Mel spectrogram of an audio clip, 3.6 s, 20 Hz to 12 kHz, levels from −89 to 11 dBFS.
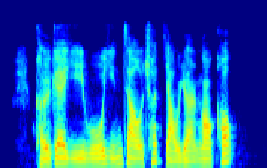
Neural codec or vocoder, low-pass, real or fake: codec, 16 kHz, 4 kbps, X-Codec, WavLM features, trained on Multilingual LibriSpeech; 7.2 kHz; fake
